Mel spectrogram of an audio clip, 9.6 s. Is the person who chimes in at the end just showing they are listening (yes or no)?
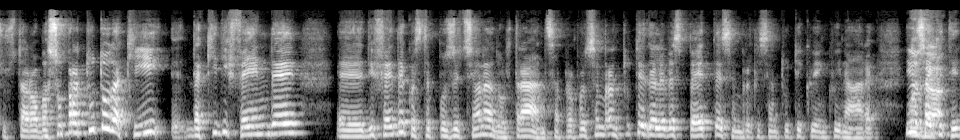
yes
